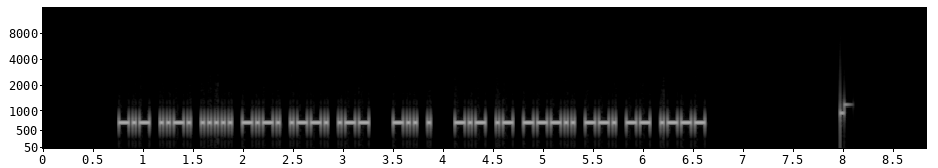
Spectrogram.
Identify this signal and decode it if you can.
Morse code, heard as a keyed tone, about 34 wpm, 700 Hz. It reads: KF5CPW DE KA8GMJ
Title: USA Callsign DE Callsign - 6 Characters - 35wpm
